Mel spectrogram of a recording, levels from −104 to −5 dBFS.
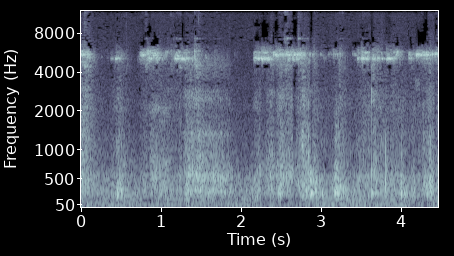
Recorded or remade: recorded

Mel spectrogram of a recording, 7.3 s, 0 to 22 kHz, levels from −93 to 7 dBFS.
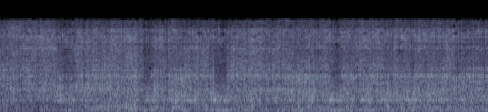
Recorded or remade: recorded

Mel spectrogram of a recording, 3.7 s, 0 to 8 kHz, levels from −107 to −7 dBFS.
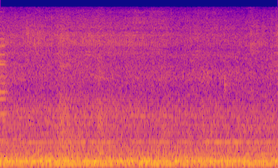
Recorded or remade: recorded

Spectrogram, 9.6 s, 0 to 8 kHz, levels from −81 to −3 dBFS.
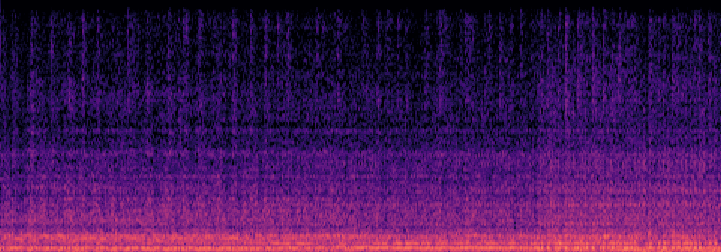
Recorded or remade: recorded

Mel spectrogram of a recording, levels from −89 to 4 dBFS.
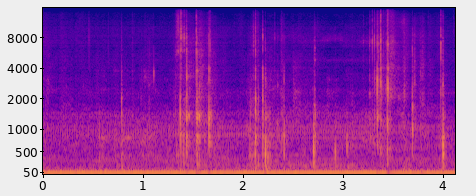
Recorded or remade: remade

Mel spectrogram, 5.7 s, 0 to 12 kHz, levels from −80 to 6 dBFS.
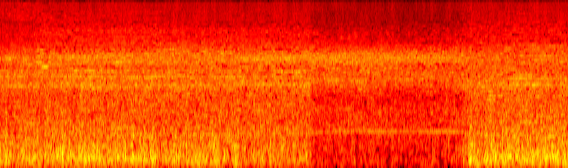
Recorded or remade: recorded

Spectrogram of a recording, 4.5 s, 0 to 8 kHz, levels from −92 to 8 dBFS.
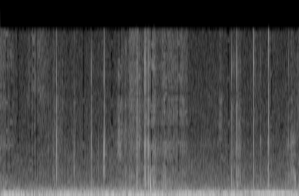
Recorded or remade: recorded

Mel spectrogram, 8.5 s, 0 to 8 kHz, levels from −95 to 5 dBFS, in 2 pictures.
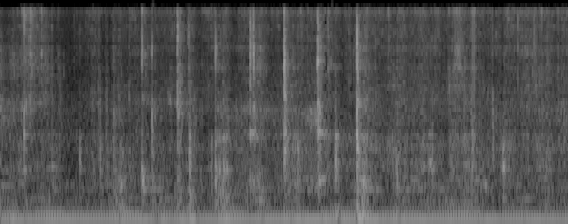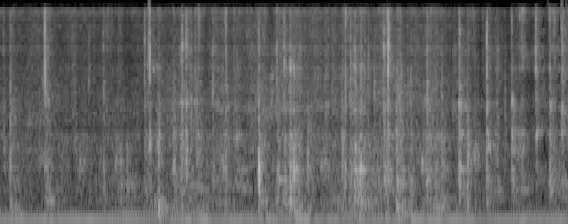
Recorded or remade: remade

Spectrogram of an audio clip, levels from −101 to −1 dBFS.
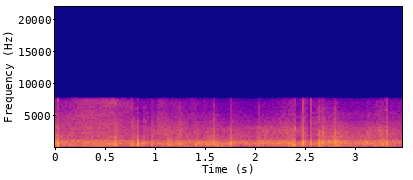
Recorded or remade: remade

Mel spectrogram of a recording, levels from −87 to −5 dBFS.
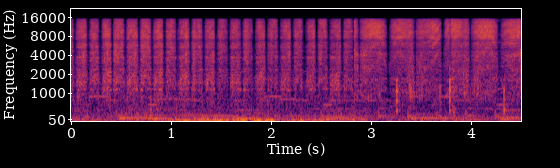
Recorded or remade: recorded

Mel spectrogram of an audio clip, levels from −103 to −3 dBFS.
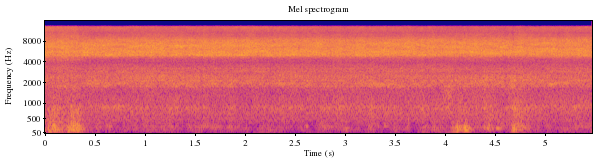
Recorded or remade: remade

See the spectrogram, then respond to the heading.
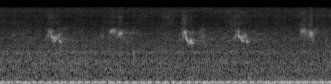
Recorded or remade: remade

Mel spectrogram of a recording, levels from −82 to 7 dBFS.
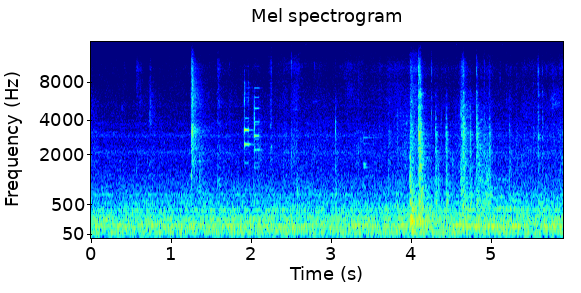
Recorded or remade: recorded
